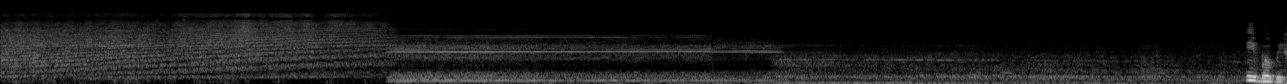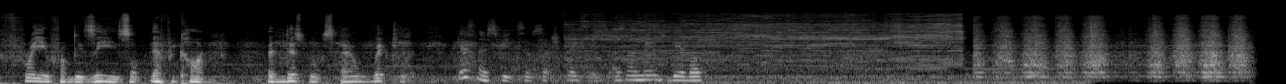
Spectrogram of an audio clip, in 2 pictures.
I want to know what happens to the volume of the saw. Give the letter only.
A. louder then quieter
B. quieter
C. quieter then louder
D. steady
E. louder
E.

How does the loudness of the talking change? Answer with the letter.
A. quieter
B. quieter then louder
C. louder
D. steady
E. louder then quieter
A.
